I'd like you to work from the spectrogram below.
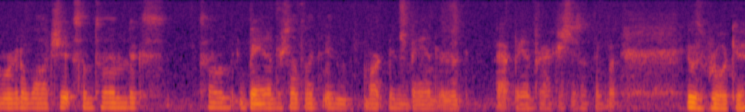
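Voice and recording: A man talks at a fairly quick pace and a medium pitch, his tone slightly mellow and his pitch moving little.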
